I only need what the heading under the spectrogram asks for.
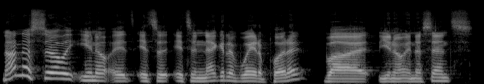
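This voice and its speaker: A man's voice: on the high side, expressive, fairly quick, pushed and bright, clear, resonant tone, no echo, studio quality. A man hosting a casual interview, encouraging and prompting with "right?". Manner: encouraging, frequent "yeah" and "right?". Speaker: podcast host.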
